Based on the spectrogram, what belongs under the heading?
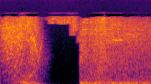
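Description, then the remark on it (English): Spaceship cannons, all firing at an enemy ship, fire in two loud, noisy blasts split by a short silent gap, each a broad hissing burst with a deep rumbling thump underneath. No one speaks. “Opening fire, all cannons.”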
